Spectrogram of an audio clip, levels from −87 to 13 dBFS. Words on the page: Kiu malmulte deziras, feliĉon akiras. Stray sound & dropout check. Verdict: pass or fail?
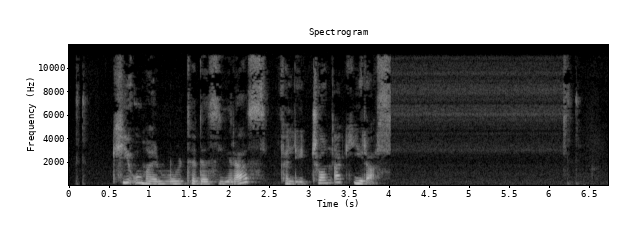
pass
